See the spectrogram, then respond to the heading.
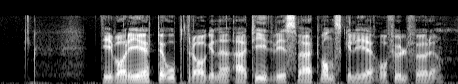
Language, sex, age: Norwegian, male, 57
